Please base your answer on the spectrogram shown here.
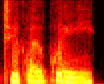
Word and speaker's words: tu quoque: answered criticism with criticism pronounced tuko GUI literally translating as you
